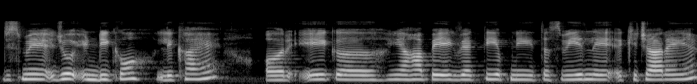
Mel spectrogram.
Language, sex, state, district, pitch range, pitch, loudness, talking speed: Hindi, female, Chhattisgarh, Raipur, 215-235 Hz, 225 Hz, -19 LUFS, 145 wpm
